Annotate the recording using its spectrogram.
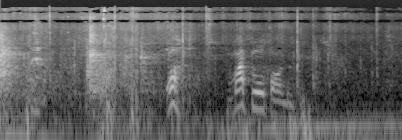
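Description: A few short wordless vocal cries or groans, with scattered sharp knocks and scuffling at the start and about a second in.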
